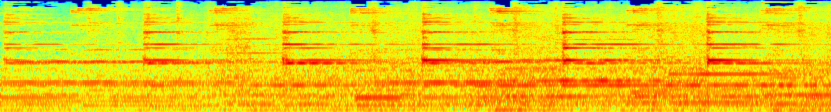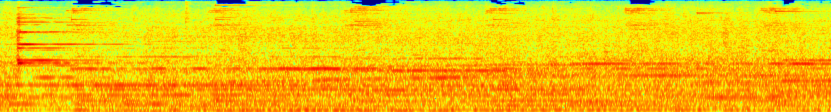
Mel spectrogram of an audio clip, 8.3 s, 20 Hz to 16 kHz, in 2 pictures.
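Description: Diesel locomotive and passenger car rolling slowly past on the track, a steady low rumble. Over it a bell rings in even strokes about 0.7 s apart, stopping a little past halfway.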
